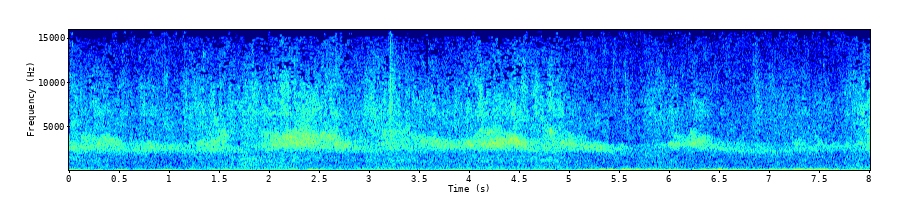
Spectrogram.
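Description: Continuous high-pitched chirping in the background, wavering in level, with irregular low bumps and rubbing from an eraser worked over a paper card on a tabletop.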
